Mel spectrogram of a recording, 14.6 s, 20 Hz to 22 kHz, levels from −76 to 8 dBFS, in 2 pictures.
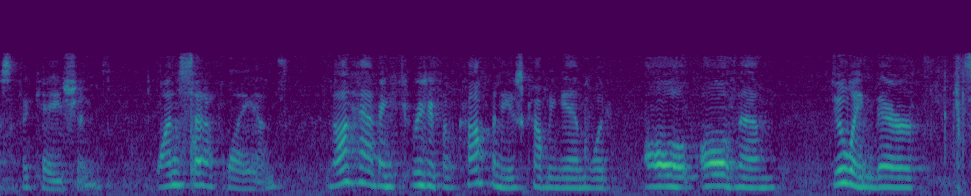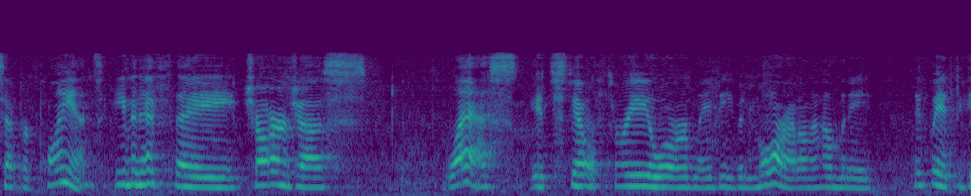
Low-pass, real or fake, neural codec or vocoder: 7.2 kHz; fake; codec, 16 kHz, 4 kbps, FunCodec, trained on LibriTTS, 50 frames a second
